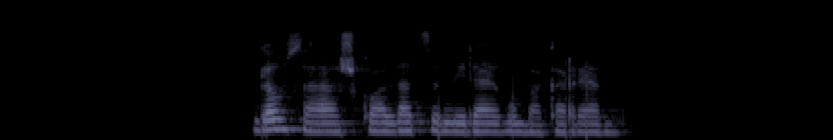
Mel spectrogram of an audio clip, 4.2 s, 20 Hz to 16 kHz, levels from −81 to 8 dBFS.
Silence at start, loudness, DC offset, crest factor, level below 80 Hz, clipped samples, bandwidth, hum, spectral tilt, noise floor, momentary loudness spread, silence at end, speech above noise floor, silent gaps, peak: 1.25 s; -48 LUFS; under 0.1%; 20 dB; under -90 dBFS; under 0.1%; 7.6 kHz; none; -3.5 dB/octave; under -90 dBFS; 9 LU; 1.05 s; over 42 dB; none; -32 dBFS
